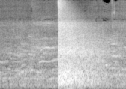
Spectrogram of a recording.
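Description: A firecracker going off in the street: one sudden loud bang about a second in, dying away over the next second, over background crowd chatter.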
